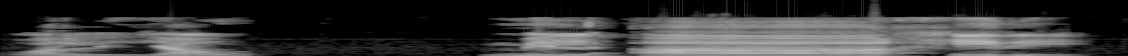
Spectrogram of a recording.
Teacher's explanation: আর ইয়াও এখানে হরফে লিন ওপেন করে পড়বো সফট করে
